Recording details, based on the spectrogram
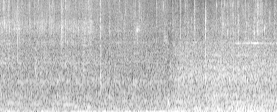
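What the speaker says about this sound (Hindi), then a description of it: "मैंने हर तरफ से घुमाकर इसको तल लिया है। डीप फ्राई करने की ज़रूरत नहीं है" Tandoori soya chaap shallow frying in a pan of oil, making a dense, steady close sizzle like light rain that keeps going without pause, with small pops here and there.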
